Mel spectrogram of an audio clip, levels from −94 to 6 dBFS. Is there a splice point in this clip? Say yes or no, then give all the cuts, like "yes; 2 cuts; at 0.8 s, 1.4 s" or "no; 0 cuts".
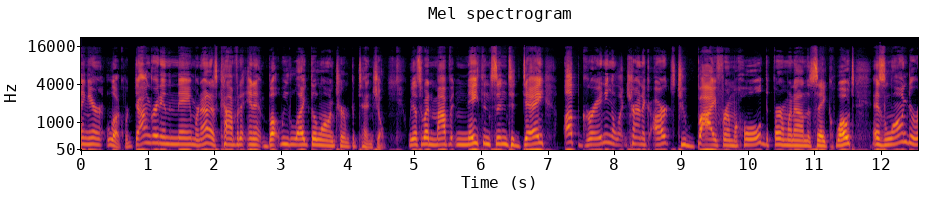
no; 0 cuts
